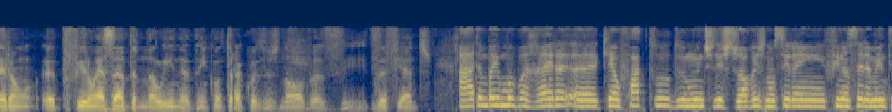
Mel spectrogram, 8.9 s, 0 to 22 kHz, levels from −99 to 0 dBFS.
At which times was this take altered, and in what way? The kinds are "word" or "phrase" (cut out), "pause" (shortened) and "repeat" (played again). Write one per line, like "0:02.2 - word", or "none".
0:04.7 - word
